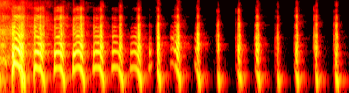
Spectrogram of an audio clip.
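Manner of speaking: long high laugh fading out. Real, not acted. Streamer pictures Mike heated, helpless laughing. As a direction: laugh until out of air.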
